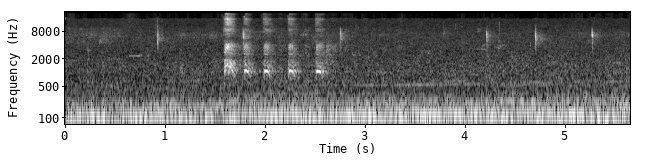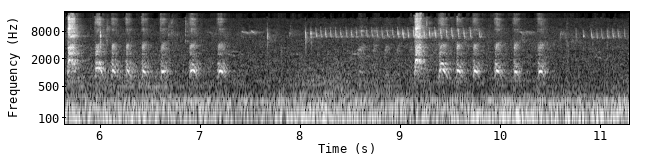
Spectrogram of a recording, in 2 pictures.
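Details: A squirrel flipping its tail gives short volleys of harsh, clicking, clucking barks, each run a second or two long and repeated several times, over a constant low rumble.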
